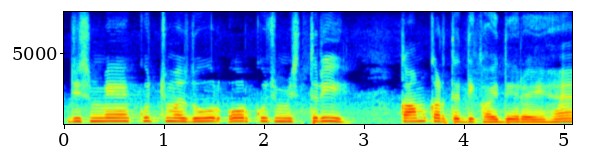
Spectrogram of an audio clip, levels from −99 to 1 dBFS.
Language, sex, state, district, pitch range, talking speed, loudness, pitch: Hindi, male, Uttar Pradesh, Shamli, 205-235 Hz, 140 wpm, -17 LUFS, 225 Hz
